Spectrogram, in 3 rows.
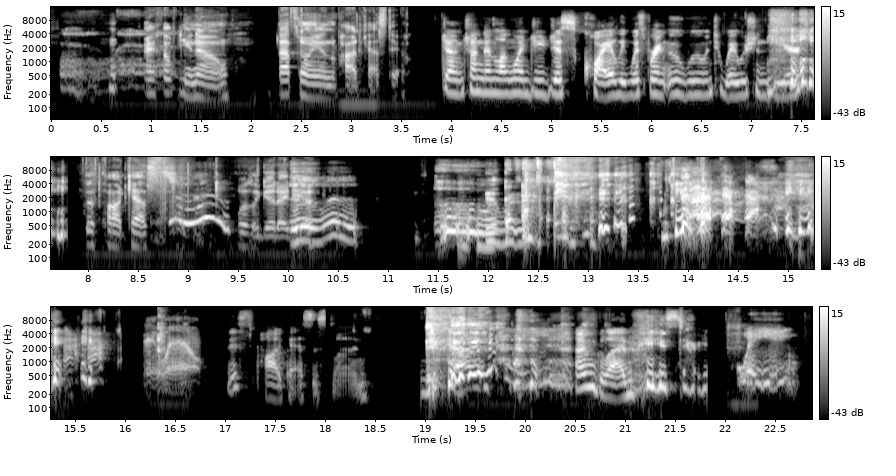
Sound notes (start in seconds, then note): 7.2 giggle; 12.1 coughs; 12.2 laughter; 19.0 laughter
